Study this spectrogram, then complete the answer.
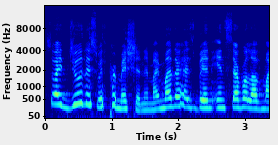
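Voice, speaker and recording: A woman with a Hawaiian accent, high pitch, lively intonation and a fairly quick pace. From Hawaii, Kauai. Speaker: motivational speaker. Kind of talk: talk to an audience. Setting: outdoor tent with audience.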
